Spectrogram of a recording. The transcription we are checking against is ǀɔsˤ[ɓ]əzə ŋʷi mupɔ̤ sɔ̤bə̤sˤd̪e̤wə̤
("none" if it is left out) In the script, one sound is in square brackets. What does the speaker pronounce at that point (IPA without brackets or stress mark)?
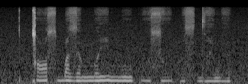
ɓ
